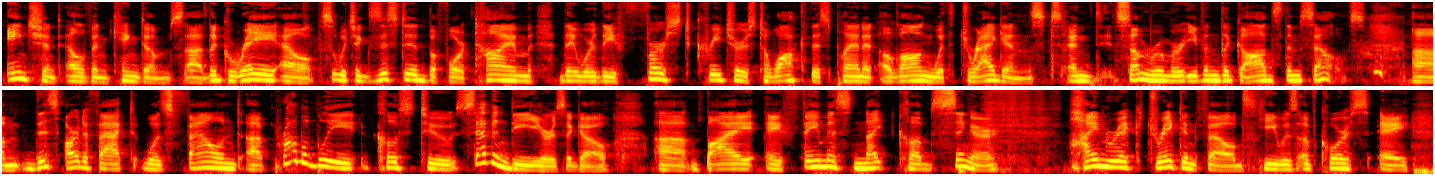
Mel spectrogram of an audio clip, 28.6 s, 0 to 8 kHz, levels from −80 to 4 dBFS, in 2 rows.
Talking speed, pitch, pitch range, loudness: 115 wpm, 135 Hz, 120-150 Hz, -21 LUFS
